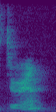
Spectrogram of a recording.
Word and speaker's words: Dhiren: My name's Dhiren. Many ways to pronounce it. You'll get Darren for sure.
